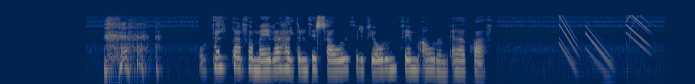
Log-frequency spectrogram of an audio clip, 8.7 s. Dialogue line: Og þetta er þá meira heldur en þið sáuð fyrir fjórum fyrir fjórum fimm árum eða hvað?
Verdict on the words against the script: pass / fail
fail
